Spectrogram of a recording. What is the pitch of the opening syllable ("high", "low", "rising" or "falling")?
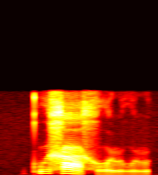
high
